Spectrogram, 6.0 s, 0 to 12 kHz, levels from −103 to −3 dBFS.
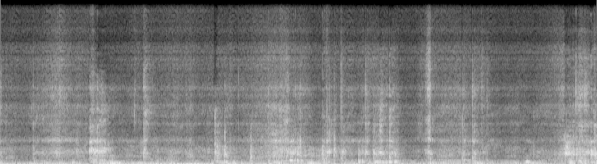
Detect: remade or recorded remade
